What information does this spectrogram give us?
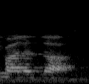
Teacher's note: لفظ اللہ پر تفخیم ہو رہی ہے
